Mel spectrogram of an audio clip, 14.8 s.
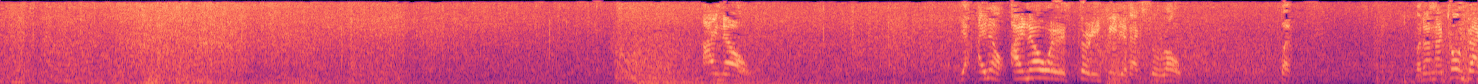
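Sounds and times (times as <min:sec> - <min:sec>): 
wind blowing in steadily from the west: 0:00.0 - 0:14.7
speech: 0:07.2 - 0:07.6, 0:09.7 - 0:12.0, 0:12.8 - 0:13.0, 0:14.2 - 0:14.7.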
